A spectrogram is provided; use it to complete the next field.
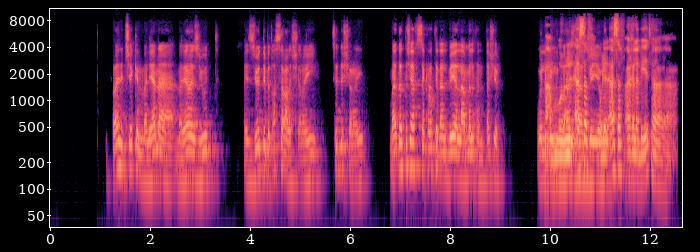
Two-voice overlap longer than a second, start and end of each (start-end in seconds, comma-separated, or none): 9.8-11.3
